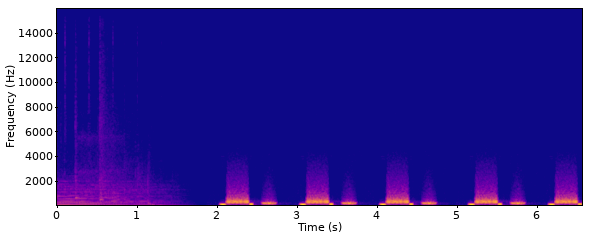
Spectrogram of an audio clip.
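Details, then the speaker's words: Ventricular septal defect: harsh pansystolic murmur at the left sternal border, fourth intercostal space, regular heartbeat about 60 per minute. "при дефектах межжелудочковой перегородки возникает панси салический шум который прослушивается у левого края грудины в четвёртом"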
